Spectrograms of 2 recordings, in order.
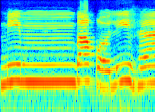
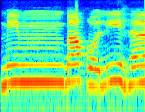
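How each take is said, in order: Both takes have the same delivery.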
